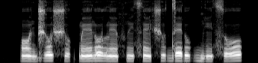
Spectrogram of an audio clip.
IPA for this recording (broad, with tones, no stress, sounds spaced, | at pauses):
ɔ̃˨ d͡ʒ o˧ ʃ o˨ k͡p ɛ̃˨˦ ɾ o˦˨ l ɛ̃˨ f ĩ˨˦ s ɛ̃˧ ʃ u˦ d ɛ˧ ɾ u˧ ɡ͡b ĩ˨ s o˨˦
